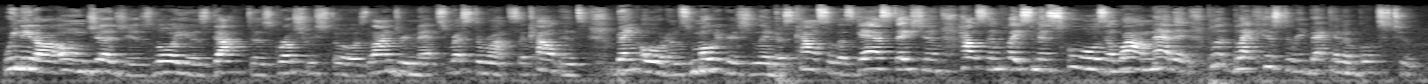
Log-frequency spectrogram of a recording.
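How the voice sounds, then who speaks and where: A featured poet with a slightly high, somewhat bright voice speaks at a measured pace with hardly any pauses. She performs spoken word rhythmically and emphatically in a small living-room venue, dropping casual remarks between pieces. The distant mic captures heavy room echo and a faint hum.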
